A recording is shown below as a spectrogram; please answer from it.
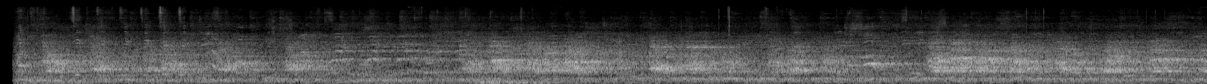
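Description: Dog barking repeatedly, over voices in the background.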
